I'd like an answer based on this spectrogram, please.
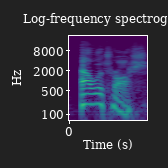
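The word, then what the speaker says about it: ElAttrache: Alatrosh is how you say his last name.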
